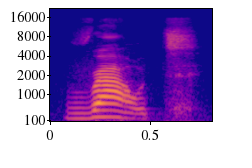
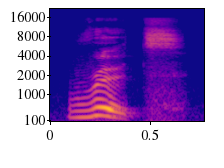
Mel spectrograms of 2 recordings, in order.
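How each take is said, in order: First: It is said with an American accent. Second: It is said with a British accent.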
